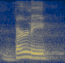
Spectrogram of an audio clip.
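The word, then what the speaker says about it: Boerne: Yonder from uh Bernie it is Bernie like it you spell it like it sounds b o e r n e you can tell we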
